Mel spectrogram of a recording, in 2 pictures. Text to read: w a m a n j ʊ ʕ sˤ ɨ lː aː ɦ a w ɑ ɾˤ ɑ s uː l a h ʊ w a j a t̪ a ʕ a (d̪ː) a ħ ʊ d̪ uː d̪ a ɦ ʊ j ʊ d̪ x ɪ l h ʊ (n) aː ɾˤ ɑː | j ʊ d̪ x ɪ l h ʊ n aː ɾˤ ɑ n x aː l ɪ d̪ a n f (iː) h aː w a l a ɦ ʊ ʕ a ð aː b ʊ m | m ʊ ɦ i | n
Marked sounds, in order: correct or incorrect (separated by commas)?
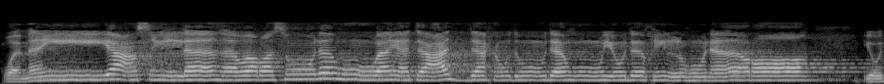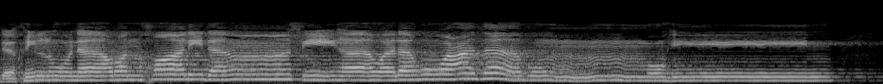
correct, correct, correct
